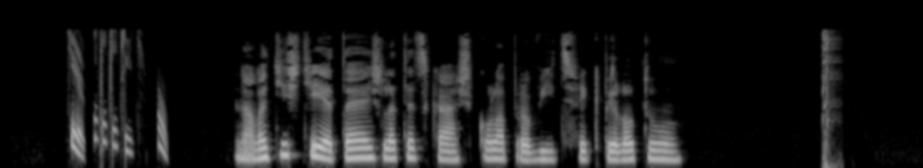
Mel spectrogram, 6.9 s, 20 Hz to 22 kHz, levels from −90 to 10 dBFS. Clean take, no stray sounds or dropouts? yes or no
no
